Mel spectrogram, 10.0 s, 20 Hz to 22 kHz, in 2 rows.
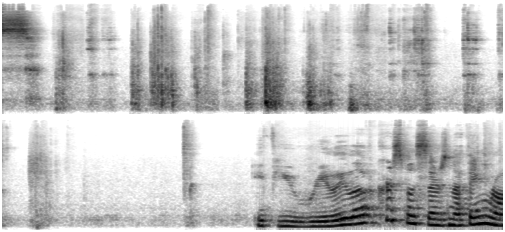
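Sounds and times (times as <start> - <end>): packaging rustling: 0.5 - 4.4
items clacking: 0.5 - 5.8.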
